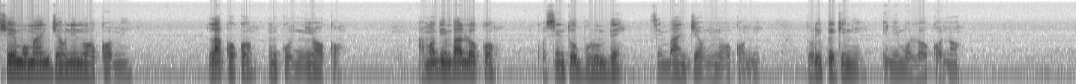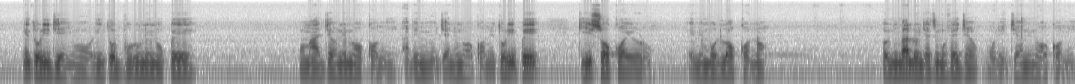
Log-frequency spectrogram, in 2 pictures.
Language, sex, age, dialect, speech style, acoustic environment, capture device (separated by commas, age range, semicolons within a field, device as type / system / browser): Yoruba, male, 35-44, Nigeria - Ibadan, relaxed; anxious, music; construction; appliances, mobile / Linux / Chrome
